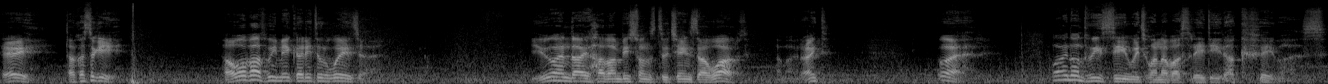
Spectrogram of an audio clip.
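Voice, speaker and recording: A man playing a relaxed, roguish gambling samurai in a video game cutscene, casual and teasing. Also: medium pitch, measured pace, long pauses, background noise.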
